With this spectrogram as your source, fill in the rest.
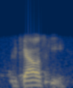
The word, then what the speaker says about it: Rudkowski: Because that's how it's spelled. Rudkowski. Right? We are yeah, change it's pretty simple. And it's Polish. It's a Polish name.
